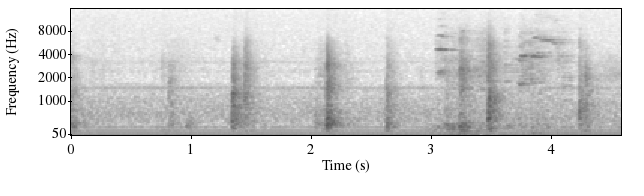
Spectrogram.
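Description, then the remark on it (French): A woman opens a door into a bedroom: a string of wooden clicks and knocks from a latch and handle, then a short, faint creaky squeak as it swings, with no voices. “Puis, elle va ouvrir une autre porte.”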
